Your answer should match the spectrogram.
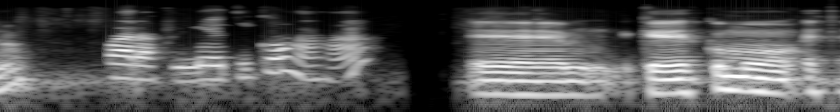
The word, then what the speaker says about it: parafiléticos: Bueno, sí, profe, más o menos entendí lo que explicó de los parafilécticos, así se pronuncia, ¿no? Parafiléticos, ajá.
